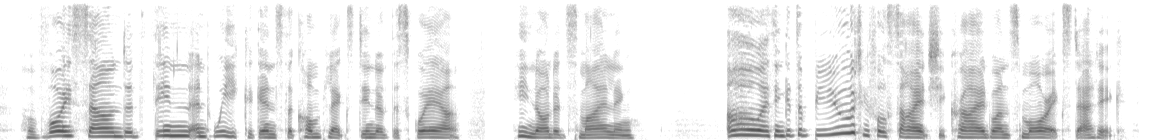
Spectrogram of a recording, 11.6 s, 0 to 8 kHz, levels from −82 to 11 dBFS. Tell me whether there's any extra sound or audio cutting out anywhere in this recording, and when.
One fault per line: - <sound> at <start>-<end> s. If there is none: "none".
none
